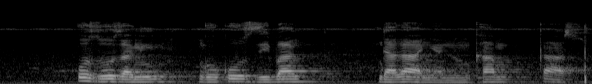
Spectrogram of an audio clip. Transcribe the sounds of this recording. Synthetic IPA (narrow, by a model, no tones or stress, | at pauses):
uzuzaŋok̬uziɓa | ndʱak̬aɲanom̩kʰakʼaːsɔ̥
